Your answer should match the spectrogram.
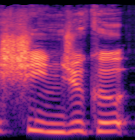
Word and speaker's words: Shinjuku: E Shinjuku è un quartiere di Tokyo, sto cercando di pronunciarlo da giapponese, tra l'altro apprezzalo. – Mi sembra che ti sia venuto molto bene.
